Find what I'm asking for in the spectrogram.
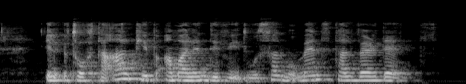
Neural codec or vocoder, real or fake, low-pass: none; real; 10.8 kHz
